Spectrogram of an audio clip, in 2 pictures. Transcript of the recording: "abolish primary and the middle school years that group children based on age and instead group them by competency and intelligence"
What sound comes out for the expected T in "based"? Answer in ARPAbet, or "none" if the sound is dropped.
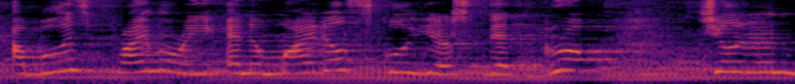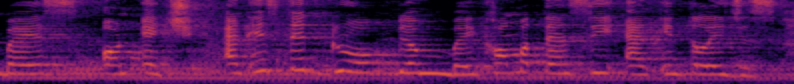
none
